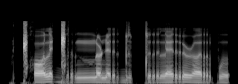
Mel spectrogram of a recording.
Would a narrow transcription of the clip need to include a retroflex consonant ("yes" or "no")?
yes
